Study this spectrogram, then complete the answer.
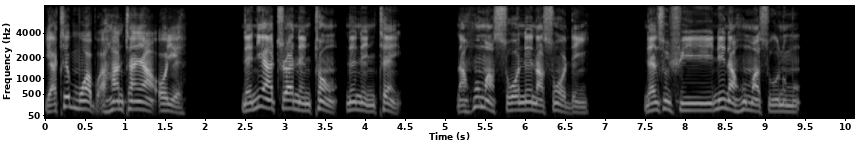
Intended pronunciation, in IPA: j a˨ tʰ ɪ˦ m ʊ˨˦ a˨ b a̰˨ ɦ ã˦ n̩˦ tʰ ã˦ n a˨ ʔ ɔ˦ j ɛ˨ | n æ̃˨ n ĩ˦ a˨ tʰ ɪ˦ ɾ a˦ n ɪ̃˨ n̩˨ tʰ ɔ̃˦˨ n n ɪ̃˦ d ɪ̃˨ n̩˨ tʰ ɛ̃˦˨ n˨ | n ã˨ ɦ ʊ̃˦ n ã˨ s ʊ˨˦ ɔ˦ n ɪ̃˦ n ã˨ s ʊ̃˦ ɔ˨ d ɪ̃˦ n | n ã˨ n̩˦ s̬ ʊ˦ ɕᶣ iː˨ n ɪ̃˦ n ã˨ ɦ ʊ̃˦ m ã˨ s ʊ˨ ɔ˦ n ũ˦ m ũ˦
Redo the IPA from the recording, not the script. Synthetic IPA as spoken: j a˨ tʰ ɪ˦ m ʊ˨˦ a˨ b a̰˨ ɦ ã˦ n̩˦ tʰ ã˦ n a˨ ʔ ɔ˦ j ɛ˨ | n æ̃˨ n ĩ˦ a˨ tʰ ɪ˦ ɾ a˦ n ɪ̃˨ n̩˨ tʰ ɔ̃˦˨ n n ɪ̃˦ n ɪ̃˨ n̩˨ tʰ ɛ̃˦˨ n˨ | n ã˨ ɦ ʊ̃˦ m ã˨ s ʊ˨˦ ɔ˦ n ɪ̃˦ n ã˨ s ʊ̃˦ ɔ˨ d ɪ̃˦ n | n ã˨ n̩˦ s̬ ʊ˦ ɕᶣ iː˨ n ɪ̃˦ n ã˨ ɦ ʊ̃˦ m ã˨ s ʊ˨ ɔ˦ n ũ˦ m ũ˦

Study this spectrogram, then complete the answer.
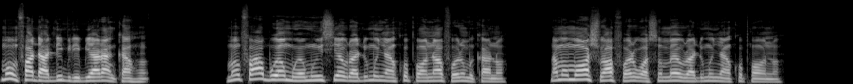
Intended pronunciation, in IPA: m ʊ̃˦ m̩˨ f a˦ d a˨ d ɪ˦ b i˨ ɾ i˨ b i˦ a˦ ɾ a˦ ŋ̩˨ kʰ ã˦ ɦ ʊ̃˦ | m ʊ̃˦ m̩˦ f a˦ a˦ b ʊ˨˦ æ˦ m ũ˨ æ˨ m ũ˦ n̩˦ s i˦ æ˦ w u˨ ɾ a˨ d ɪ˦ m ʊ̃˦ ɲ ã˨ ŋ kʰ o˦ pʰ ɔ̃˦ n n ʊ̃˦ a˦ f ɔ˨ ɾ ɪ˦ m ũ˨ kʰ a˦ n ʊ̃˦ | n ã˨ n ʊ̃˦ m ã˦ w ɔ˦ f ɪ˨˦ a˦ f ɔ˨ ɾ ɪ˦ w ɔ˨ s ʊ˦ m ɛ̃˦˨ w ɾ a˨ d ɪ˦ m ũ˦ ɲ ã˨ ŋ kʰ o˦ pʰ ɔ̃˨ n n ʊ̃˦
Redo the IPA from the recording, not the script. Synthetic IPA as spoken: m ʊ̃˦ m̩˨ f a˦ d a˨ d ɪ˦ b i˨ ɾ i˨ b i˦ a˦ ɾ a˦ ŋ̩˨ kʰ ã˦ ɦ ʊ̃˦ | m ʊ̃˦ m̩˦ f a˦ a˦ b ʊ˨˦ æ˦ m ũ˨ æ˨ m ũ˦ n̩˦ s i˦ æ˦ w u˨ ɾ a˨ d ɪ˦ m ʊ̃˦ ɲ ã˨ ŋ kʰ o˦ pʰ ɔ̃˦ n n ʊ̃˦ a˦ f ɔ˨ ɾ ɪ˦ m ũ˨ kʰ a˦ n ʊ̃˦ | n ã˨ m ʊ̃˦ m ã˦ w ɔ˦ ɕ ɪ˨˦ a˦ f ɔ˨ ɾ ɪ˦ w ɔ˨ s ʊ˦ m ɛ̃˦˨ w ɾ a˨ d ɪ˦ m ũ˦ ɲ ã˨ ŋ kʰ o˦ pʰ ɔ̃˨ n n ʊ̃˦

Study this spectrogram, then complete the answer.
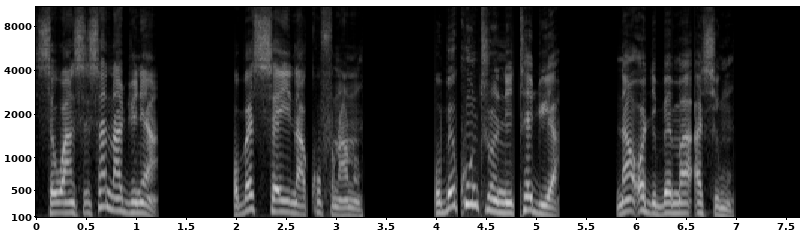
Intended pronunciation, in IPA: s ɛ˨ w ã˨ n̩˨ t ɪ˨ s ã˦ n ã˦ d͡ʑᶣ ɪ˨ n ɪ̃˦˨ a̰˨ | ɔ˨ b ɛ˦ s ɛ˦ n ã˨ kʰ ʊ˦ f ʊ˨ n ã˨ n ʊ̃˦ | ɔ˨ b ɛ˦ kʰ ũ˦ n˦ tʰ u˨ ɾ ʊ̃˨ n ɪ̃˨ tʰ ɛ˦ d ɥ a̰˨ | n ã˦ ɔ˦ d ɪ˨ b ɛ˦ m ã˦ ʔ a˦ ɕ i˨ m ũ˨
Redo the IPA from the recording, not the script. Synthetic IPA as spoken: s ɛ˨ w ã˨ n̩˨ s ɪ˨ s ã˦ n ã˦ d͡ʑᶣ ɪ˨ n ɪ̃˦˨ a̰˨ | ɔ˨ b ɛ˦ s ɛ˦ n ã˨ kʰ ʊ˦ f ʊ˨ n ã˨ n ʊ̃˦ | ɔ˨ b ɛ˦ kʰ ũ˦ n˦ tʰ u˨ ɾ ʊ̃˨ n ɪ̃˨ tʰ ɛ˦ d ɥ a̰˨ | n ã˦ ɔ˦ d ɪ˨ b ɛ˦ m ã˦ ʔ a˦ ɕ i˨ m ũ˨

